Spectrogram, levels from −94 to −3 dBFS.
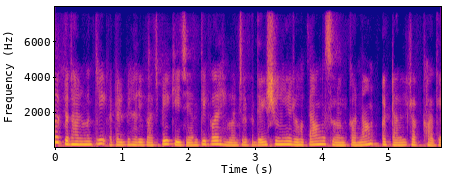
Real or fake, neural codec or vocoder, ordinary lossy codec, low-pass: fake; codec, 16 kHz, 2 kbps, FreqCodec, smaller model; none; none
